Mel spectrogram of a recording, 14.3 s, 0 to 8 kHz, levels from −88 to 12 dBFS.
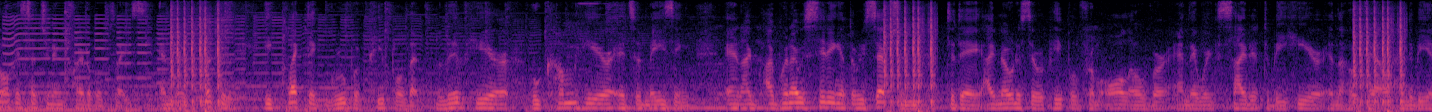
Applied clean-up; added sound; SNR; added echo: none; Cupboard open or close / Door; -1 dB; none.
